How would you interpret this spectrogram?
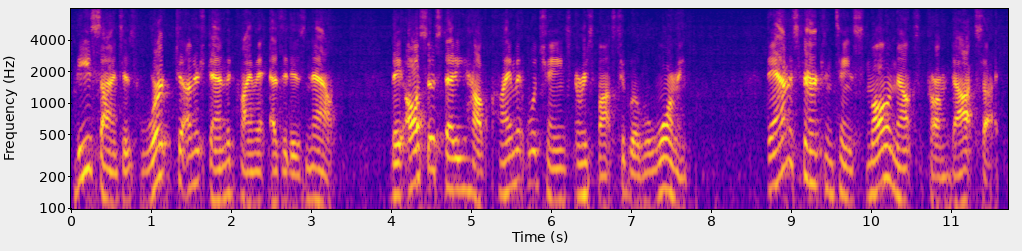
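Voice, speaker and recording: A man's voice: mid-range voice, pushed and bright, a little hiss or hum, poor audio. A man reading an educational science text aloud like a teacher, in a plain manner with occasional stumbles. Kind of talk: educational read-aloud narration.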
